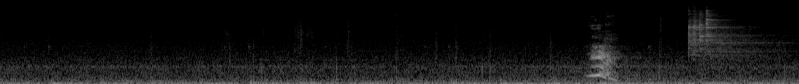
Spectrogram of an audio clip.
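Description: Footsteps echo on a hard stone floor in a large tunnel.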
